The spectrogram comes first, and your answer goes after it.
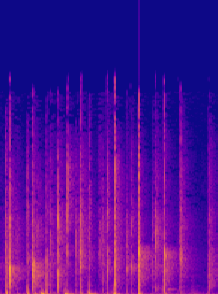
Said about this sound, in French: Bravo. Un tonnerre d'applaudissements pour le public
